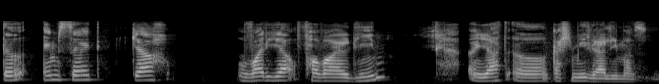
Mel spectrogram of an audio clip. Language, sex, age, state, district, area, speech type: Kashmiri, male, 45-60, Jammu and Kashmir, Ganderbal, urban, spontaneous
